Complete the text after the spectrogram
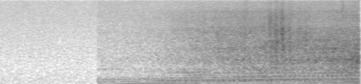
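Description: A car engine roars louder and louder as the car speeds up.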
